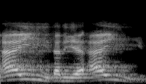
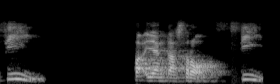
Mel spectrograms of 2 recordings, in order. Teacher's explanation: Tapi dipendekkan suaranya. Kalau ya sukun kan panjang. Fi pendek.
